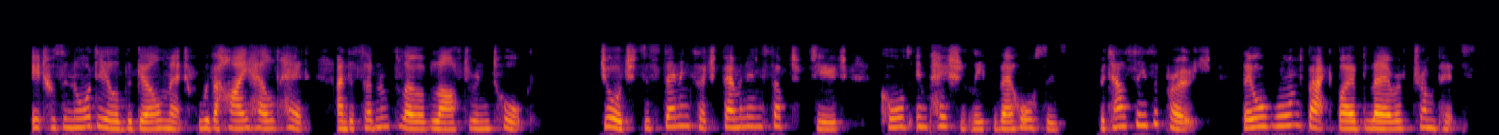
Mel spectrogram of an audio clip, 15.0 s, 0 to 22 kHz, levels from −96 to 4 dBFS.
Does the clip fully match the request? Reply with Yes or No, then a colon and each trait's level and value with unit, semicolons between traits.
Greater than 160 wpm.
Yes: average, 175 wpm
